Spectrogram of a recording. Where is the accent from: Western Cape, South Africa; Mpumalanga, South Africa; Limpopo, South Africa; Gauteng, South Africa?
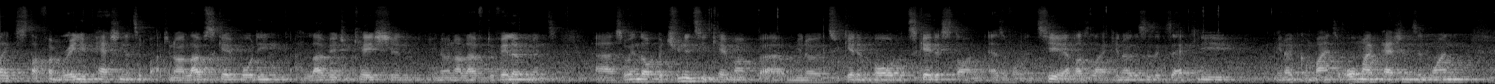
Gauteng, South Africa; Johannesburg; because I'm from Troyville, I cannot do this or that.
